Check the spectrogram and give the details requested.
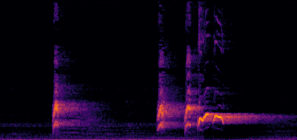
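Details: A raging kutilang (sooty-headed bulbul) gives a single harsh note, then two more in quick succession, ending in a drawn-out, slightly falling whistled tone.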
